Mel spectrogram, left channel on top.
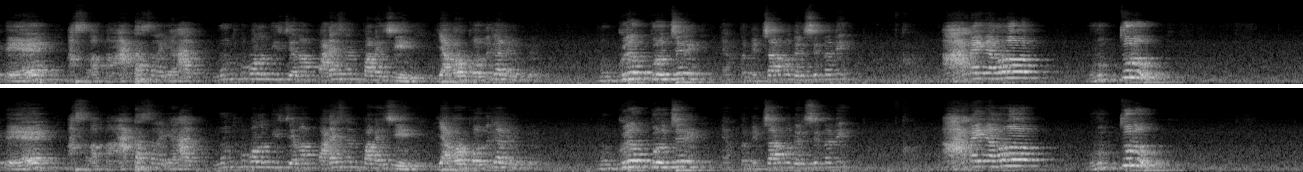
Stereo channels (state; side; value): normal; both; correlation 0.60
